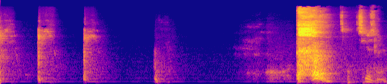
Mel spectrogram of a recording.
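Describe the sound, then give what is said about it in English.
People clear their throats: a few short, rasping throat clears spaced apart, then a louder, longer burst of throat-clearing with brief voices mixed in. “May as well all clear our throats.”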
